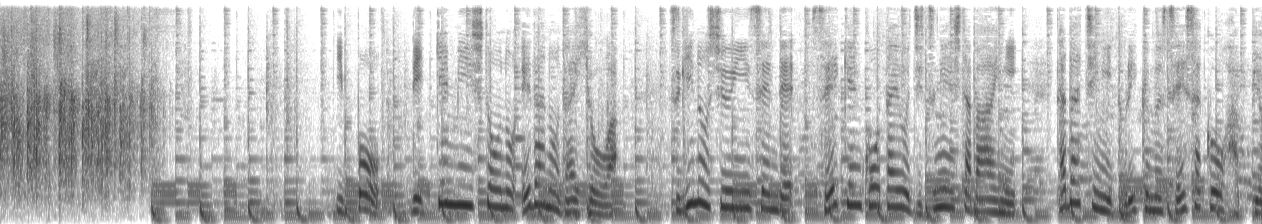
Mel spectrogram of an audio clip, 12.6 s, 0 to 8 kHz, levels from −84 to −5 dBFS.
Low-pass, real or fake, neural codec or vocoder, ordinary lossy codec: 7.2 kHz; real; none; none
